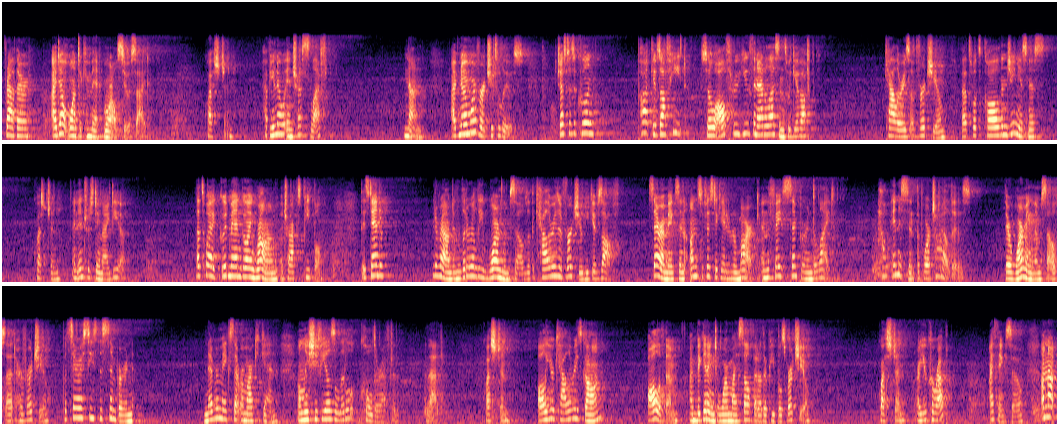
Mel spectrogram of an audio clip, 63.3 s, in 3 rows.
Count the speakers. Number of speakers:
1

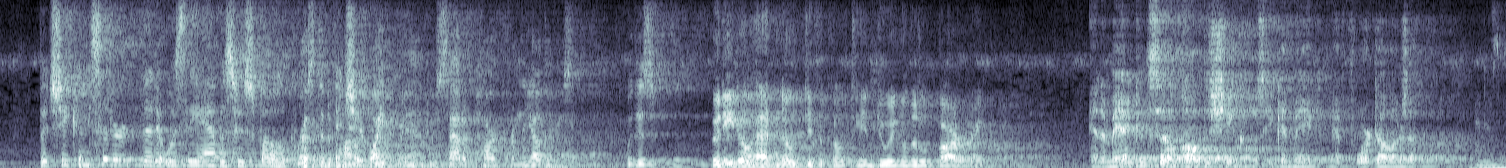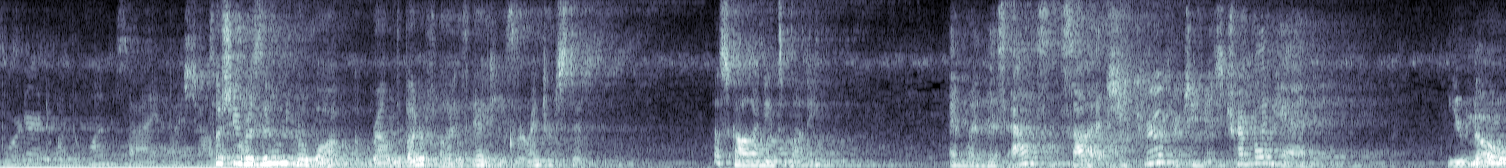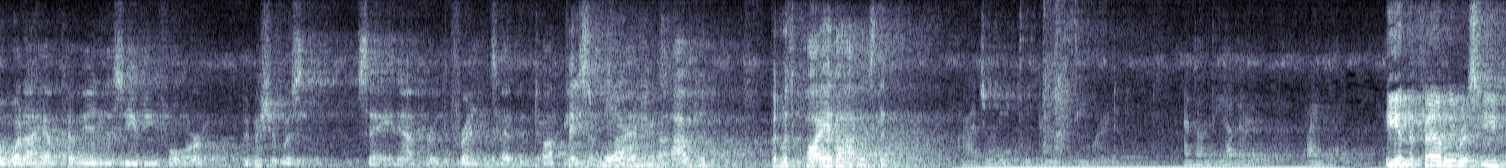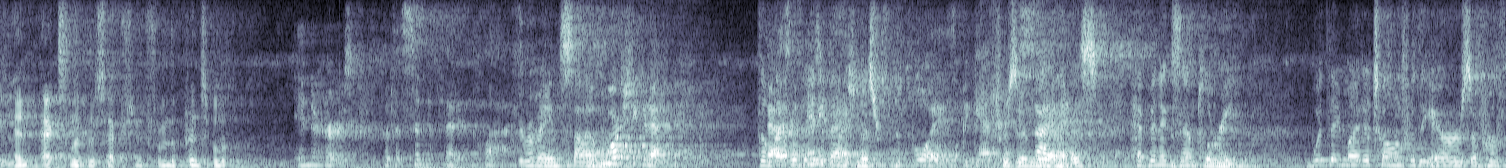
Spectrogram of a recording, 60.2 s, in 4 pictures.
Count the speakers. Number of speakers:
9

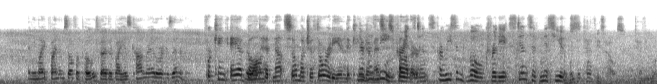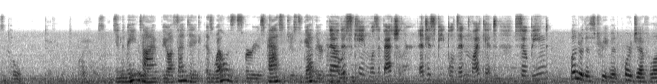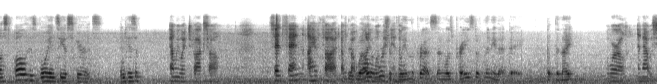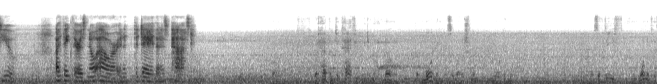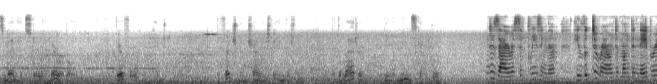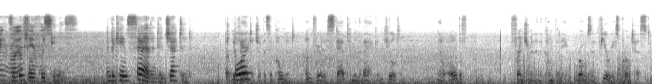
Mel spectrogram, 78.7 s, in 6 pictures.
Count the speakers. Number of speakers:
8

